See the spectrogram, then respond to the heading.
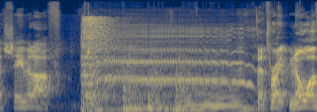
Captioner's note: dramatic music; person screaming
